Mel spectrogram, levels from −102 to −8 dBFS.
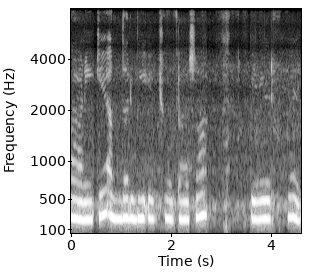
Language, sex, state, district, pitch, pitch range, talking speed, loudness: Hindi, female, Odisha, Khordha, 245 Hz, 235-265 Hz, 115 wpm, -11 LUFS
